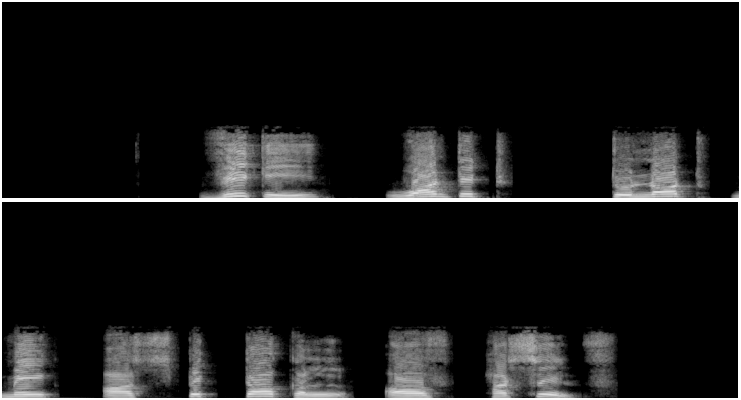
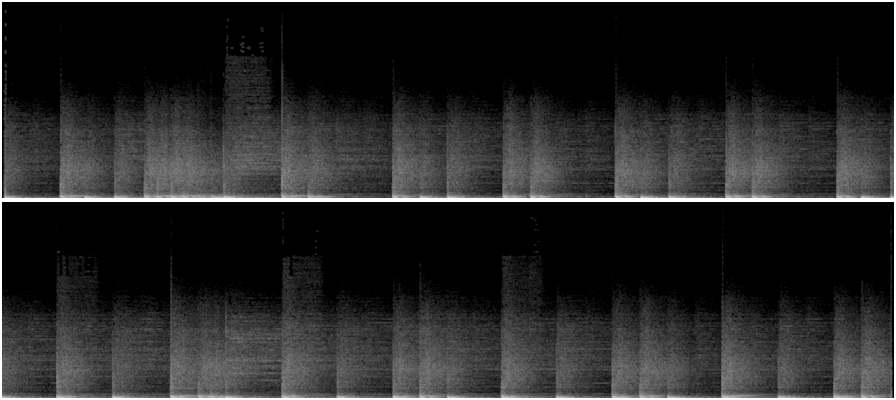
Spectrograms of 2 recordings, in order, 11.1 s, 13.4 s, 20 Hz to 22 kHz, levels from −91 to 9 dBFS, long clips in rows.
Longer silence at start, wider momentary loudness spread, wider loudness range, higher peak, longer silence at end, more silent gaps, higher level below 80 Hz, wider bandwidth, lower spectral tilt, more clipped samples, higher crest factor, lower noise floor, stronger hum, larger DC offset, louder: first, 1.55 s vs 0 s; first, 13 LU vs 6 LU; about the same, 2 LU vs 2 LU; first, -2 dBFS vs -10 dBFS; first, 1 s vs 0 s; neither; second, -62 dBFS vs -36 dBFS; second, 8 kHz vs 11.5 kHz; second, -4 dB/octave vs -6.5 dB/octave; neither; about the same, 14 dB vs 18 dB; first, under -90 dBFS vs -48 dBFS; neither; neither; first, -13 LUFS vs -29 LUFS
